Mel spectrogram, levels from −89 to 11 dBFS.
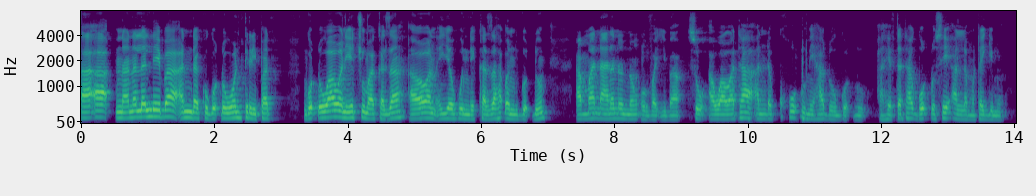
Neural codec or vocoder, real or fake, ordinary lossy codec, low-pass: none; real; none; none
